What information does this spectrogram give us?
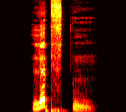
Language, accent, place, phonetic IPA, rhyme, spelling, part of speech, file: German, Germany, Berlin, [ˈlʏp͡ftn̩], -ʏp͡ftn̩, lüpften, verb, De-lüpften.ogg
- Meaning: inflection of lüpfen: 1. first/third-person plural preterite 2. first/third-person plural subjunctive II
